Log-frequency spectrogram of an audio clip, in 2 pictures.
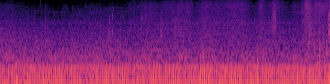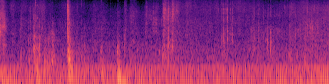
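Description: Steady low hum of an idling car engine. About halfway through, a car door is opened, with sharp clicks and knocks from the latch and handle, footsteps, and the rustle of a plastic shopping bag.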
